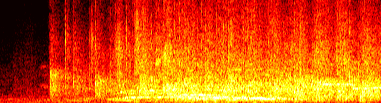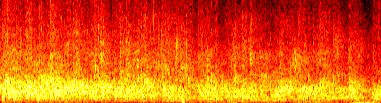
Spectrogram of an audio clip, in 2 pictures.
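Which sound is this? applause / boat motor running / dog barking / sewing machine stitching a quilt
applause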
